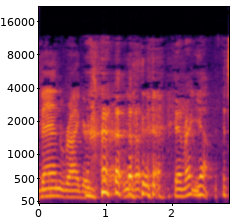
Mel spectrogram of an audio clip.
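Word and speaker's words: van Reigersberg: My name is van Riegersberg. I don't know how you pronounce that last name. Van Riegersberg.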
